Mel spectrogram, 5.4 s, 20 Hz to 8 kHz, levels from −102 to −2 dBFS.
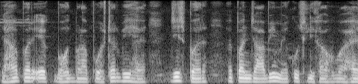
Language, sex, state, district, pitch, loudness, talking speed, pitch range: Hindi, male, Jharkhand, Ranchi, 115 Hz, -19 LUFS, 180 wpm, 110-125 Hz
